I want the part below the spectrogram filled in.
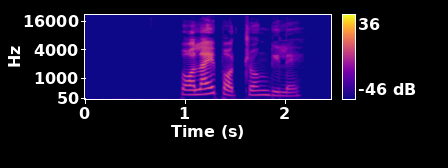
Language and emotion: Assamese, neutral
